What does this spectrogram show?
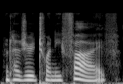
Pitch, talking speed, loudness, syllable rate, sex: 200 Hz, 195 wpm, -16 LUFS, 7.2 syllables/s, female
